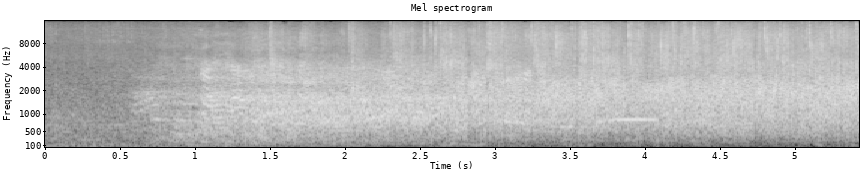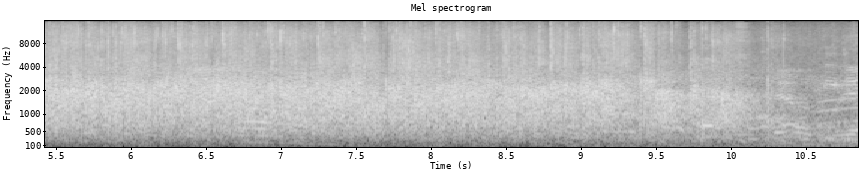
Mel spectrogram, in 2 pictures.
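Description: An audience applauds and cheers loudly.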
